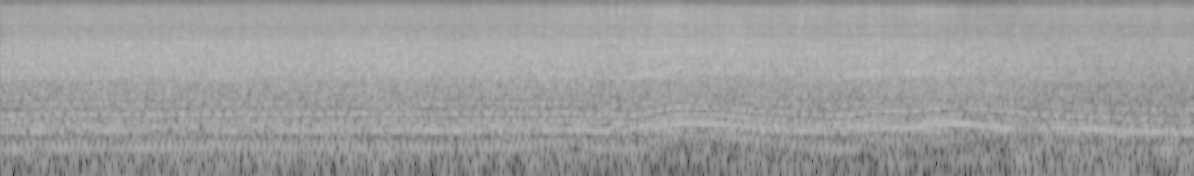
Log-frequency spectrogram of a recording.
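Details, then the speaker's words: Light experimental aircraft engine landing with power at a short grass strip, shortly before a later engine failure on takeoff; steady drone through wind, pitch rising briefly as throttle opens on short final; engine pulling strongly, normal. "You can hear the engine developing RPMs, and on short final, you can even hear him rev it up a little bit."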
